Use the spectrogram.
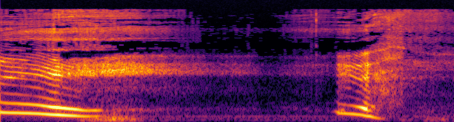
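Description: A person yawns up close, a long voiced yawn sliding down in pitch and trailing into a breathy exhale, followed by a shorter, groaning second yawn.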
